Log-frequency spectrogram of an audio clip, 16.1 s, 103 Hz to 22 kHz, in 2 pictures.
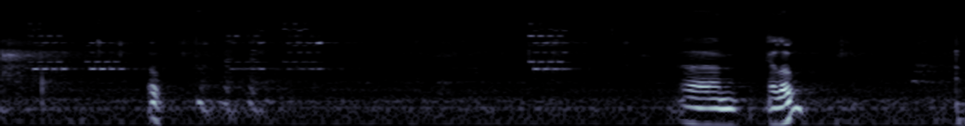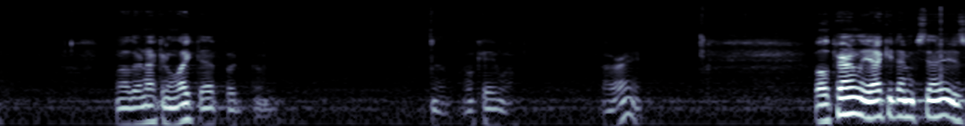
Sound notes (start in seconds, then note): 0.0 applause; 1.9 cell phone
